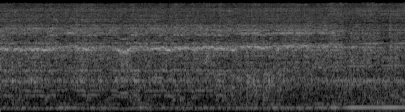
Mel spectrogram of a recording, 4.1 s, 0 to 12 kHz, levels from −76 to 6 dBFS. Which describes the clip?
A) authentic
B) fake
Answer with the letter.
A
